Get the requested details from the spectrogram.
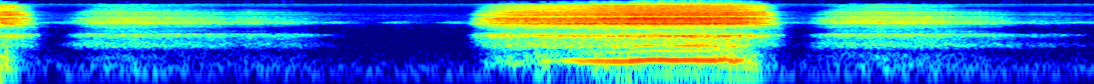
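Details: Snoring during sleep, a rendered sound effect: long, harsh, whistling inhaled snore between softer hissing breaths.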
